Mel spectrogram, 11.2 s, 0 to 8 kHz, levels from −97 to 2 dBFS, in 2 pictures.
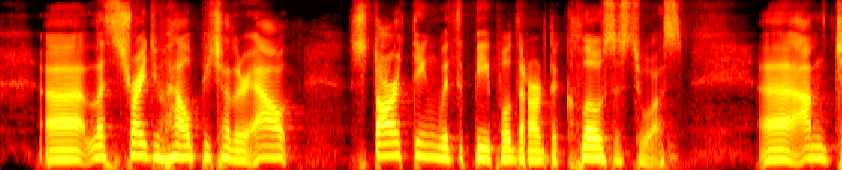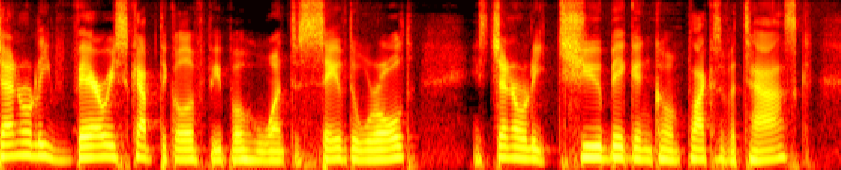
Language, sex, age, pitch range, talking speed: English, male, 20-39, 125-160 Hz, 215 wpm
